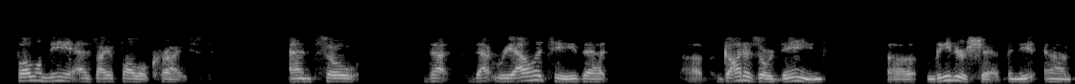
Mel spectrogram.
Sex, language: male, English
